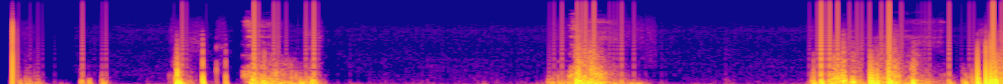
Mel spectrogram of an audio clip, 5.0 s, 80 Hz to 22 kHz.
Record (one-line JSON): {"three_cough_length": "5.0 s", "three_cough_amplitude": 32766, "three_cough_signal_mean_std_ratio": 0.32, "survey_phase": "beta (2021-08-13 to 2022-03-07)", "age": "18-44", "gender": "Male", "wearing_mask": "No", "symptom_none": true, "smoker_status": "Ex-smoker", "respiratory_condition_asthma": false, "respiratory_condition_other": false, "recruitment_source": "REACT", "submission_delay": "2 days", "covid_test_result": "Negative", "covid_test_method": "RT-qPCR", "influenza_a_test_result": "Negative", "influenza_b_test_result": "Negative"}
